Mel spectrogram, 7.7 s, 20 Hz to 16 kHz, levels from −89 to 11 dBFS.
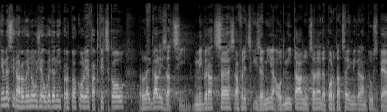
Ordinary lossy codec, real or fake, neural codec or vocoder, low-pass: AAC, 48 kbps; fake; vocoder, 44.1 kHz, 128 mel bands, Pupu-Vocoder; 14.4 kHz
